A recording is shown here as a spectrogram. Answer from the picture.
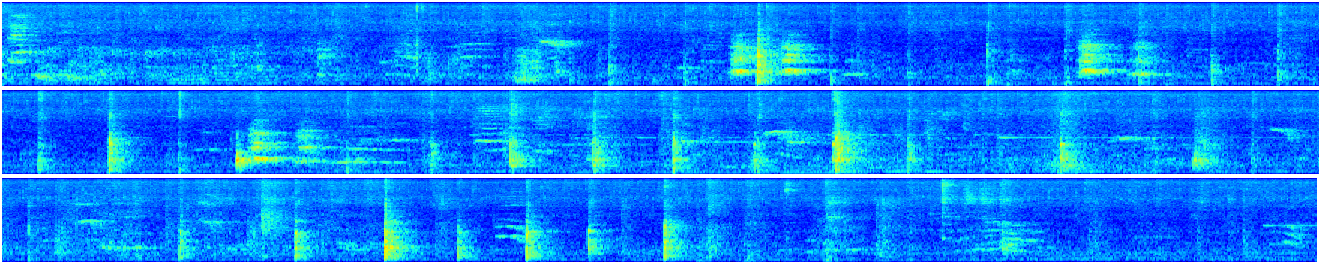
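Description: Wooden pestle pounding cooked bananas in a stainless steel pot: a run of irregular thuds and knocks, roughly one a second, as the bananas are mashed for nilupak.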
